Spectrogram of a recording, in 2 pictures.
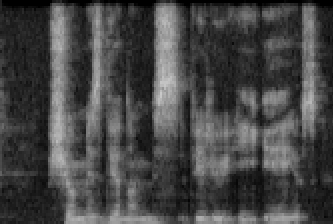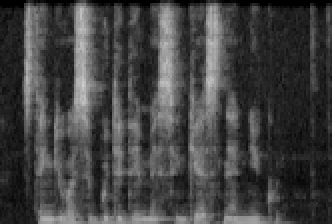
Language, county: Lithuanian, Panevėžys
